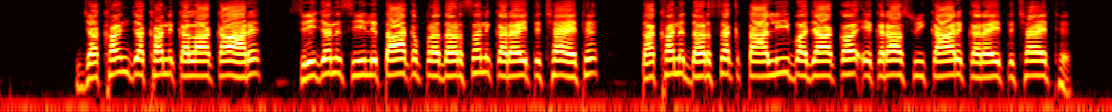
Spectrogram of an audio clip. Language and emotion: Maithili, neutral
